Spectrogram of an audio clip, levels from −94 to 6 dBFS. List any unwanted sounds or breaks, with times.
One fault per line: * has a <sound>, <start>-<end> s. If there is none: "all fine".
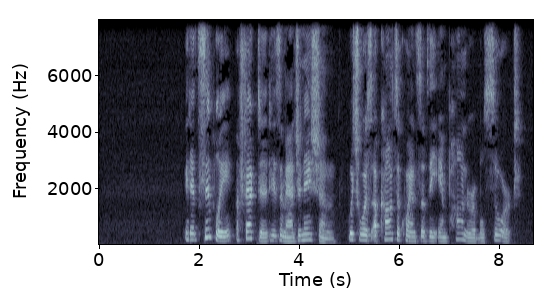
all fine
